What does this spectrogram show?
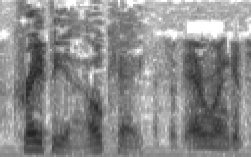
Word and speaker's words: Crapia: how do you say your last name it's pronounced kpia kpia okay that's okay everyone gets it wrong looks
